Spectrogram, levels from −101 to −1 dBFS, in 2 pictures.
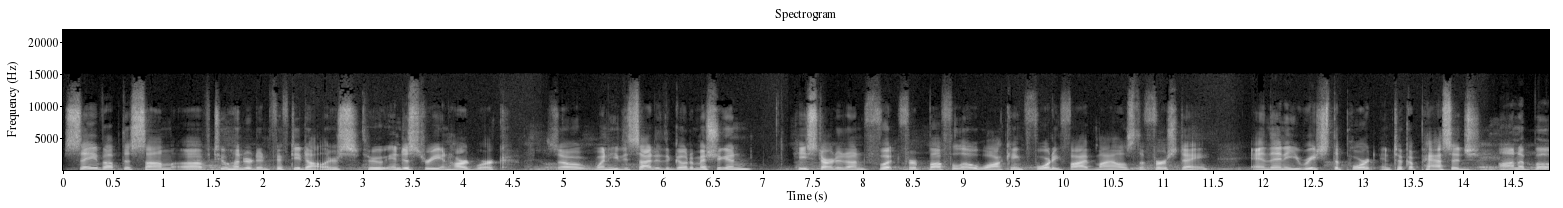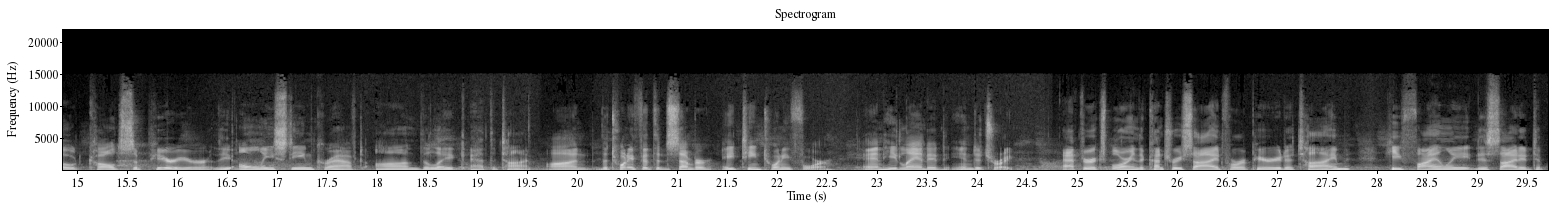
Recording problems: background chatter; faint; throughout; 2 voices, 20 dB below the speech

